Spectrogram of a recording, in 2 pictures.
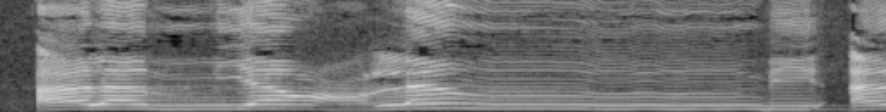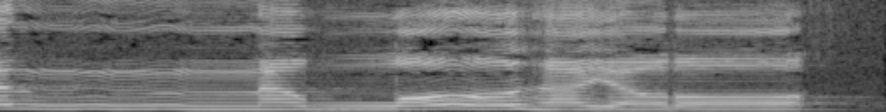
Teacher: Maka pada tahapan ini, mim mati bertemu dengan ba bukan saja mesti ditahan dan dimasukkan ke rongga hidung, akan tetapi mim mati bertemu dengan ba mesti dibaca dengan sempurna. Caranya, kita baca mim dengan suara yang samar. Caranya, kedua bibir kita direnggangkan, tidak sampai rapat secara sempurna. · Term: ikhfa syafawi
